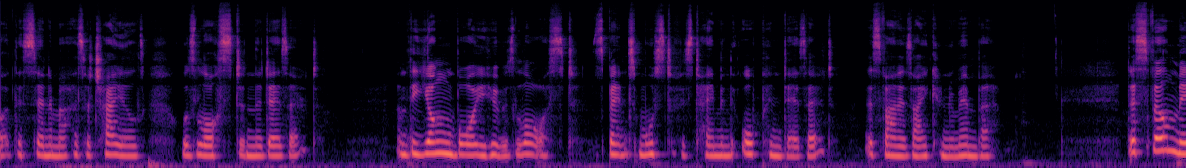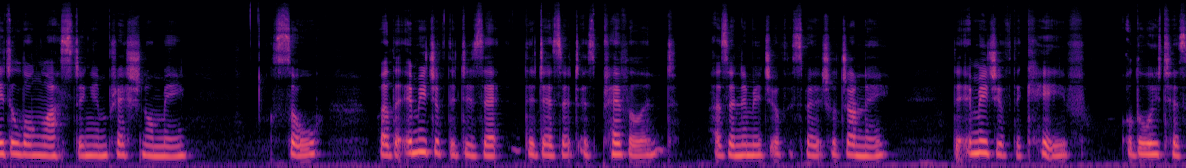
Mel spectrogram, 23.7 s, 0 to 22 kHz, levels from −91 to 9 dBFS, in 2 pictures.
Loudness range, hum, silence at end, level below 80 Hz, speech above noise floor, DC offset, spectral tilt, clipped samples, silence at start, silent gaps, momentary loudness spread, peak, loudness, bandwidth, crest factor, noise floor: 4 LU; none; 0 s; -62 dBFS; 36 dB; under 0.1%; -4.5 dB/octave; under 0.1%; 0 s; none; 13 LU; -12 dBFS; -31 LUFS; 18 kHz; 20 dB; -67 dBFS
